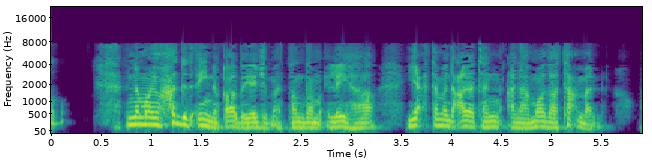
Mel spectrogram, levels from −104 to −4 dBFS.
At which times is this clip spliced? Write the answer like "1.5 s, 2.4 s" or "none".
none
